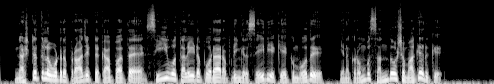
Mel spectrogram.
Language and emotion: Tamil, happy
